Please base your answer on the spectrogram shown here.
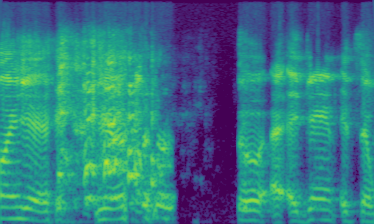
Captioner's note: laughs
